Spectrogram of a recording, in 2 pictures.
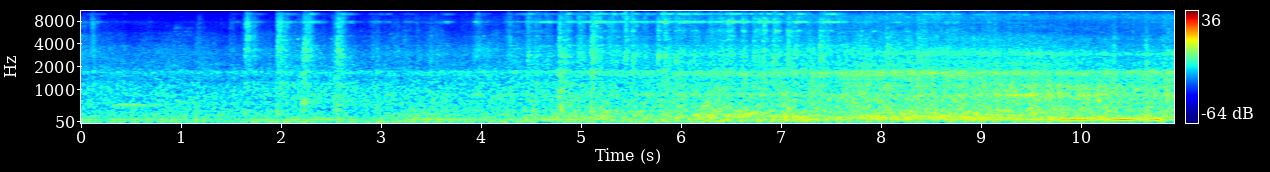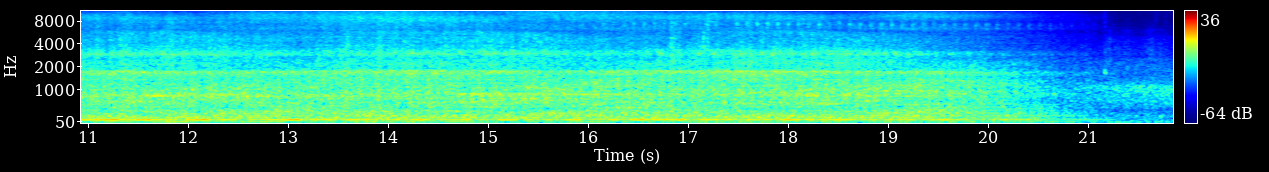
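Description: CrossCountry Voyager diesel multiple unit running past along the platform: a steady diesel hum from its underfloor engines and wheel noise on the track. A run of sharp clicks comes as it approaches, and it grows louder as the carriages draw alongside. The sound falls away sharply near the end.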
